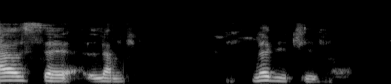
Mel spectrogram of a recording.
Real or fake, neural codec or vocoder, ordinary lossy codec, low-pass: fake; codec, 16 kHz, 4.8 kbps, FACodec; Opus, 32 kbps; 7.2 kHz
